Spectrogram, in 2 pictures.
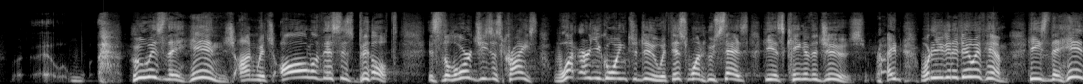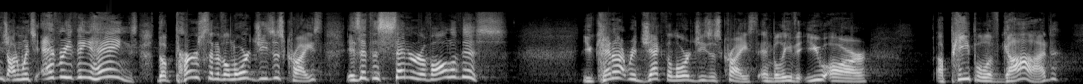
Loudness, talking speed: -14 LUFS, 220 wpm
